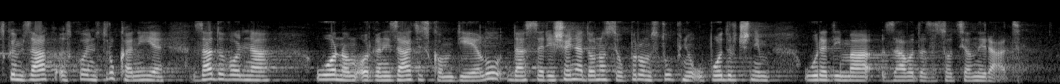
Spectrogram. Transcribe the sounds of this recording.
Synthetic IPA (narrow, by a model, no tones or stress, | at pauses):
mko̞jemst̪ɾukaniːje̞ | zad̪o̞ʋo̞ʎna | uo̞no̞moɾɡanizaːt̪sijsko̞md̪je̞ːlˠud̪ase̞ɾje̞ʃe̞ːɲad̪o̞no̞se̞upr̩ʋo̞mst̪uːpɲuʔupo̞d̪ɾut͡ʃnimuːɾe̞d̪imazaːʋo̞d̪azaso̞t̪sialˠniɾa̰ːd̪̥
